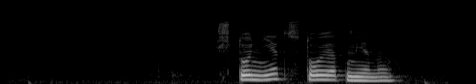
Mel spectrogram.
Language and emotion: Russian, neutral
